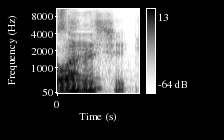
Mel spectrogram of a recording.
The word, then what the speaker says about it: Ahwahneechee: Ahwahneechee.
